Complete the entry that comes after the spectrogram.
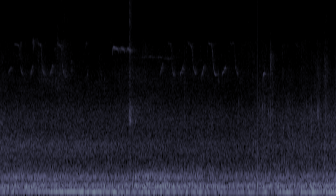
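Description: A small songbird gives two quick runs of high, short chirps over a steady low rumble, with a single sharp click about two and a half seconds in.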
